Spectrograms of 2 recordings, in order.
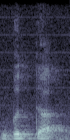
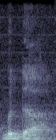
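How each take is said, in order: Both takes have the same delivery.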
